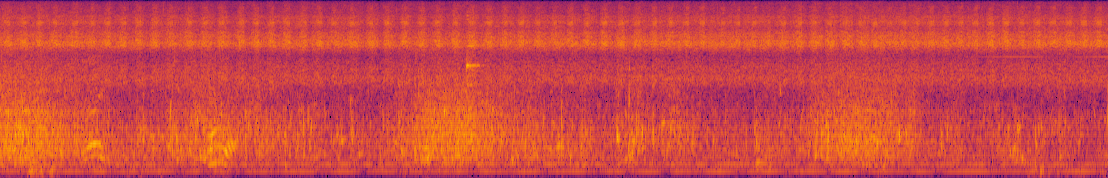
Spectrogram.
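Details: On Croatia's Badija island, a cicada chorus forms a constant high, finely pulsed drone from start to finish, layered over rolling surf and sea wash that rises and falls in soft waves.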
